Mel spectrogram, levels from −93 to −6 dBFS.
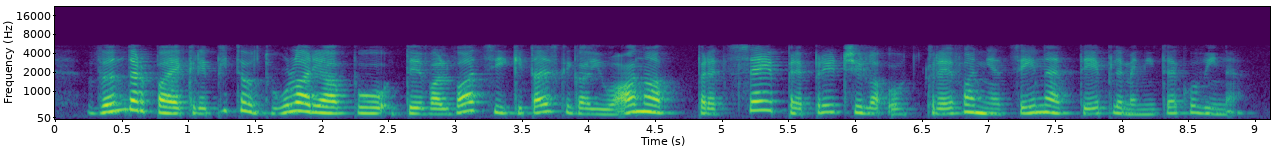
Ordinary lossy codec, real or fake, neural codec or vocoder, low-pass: none; real; none; 5.4 kHz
